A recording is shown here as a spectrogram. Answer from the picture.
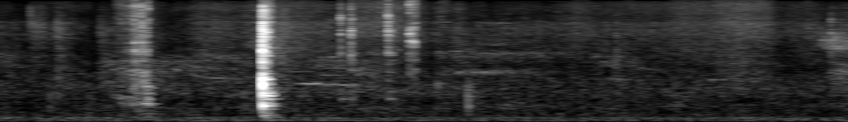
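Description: Quiet handling of a pencil and a metal combination square on a hardwood block: a short pencil scrape, then one sharp click about a second in, followed by a few faint ticks.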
